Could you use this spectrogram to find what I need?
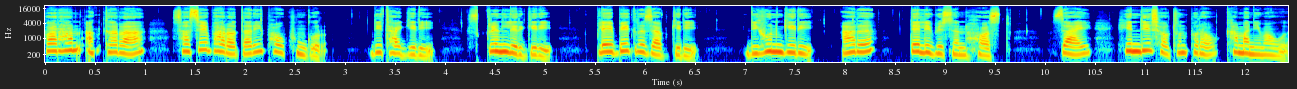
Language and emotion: Bodo, neutral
